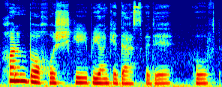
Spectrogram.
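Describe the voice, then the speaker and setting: A woman reading a first-person novel aloud in a measured storytelling manner. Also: medium pitch, animated, warm tone, slightly rough. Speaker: audiobook narrator. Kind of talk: scripted first-person narration.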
